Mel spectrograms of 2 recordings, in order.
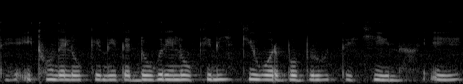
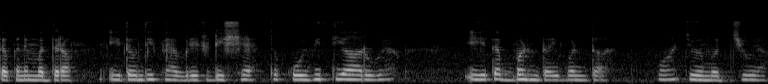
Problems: background sounds at intervals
